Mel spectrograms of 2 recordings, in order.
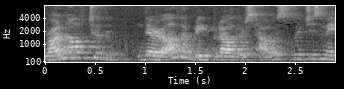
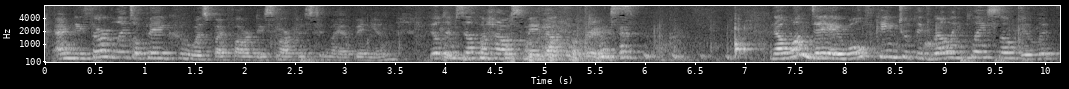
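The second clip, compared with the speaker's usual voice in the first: ordinary delivery, nothing marked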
